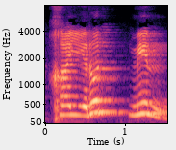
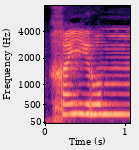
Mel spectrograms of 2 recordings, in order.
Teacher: bacanya Idgham Bighunnah masuk langsung ke mimnya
